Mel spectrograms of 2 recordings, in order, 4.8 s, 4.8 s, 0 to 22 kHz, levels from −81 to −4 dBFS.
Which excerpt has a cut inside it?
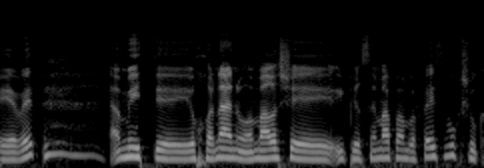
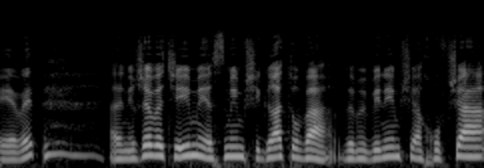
second; 1 cut; at 1.0 s

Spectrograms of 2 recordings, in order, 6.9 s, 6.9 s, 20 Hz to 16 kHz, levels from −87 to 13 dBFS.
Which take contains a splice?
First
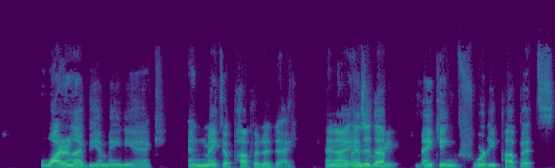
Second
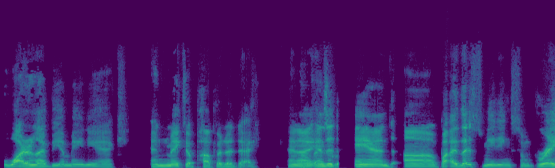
second; 1 cut; at 4.2 s

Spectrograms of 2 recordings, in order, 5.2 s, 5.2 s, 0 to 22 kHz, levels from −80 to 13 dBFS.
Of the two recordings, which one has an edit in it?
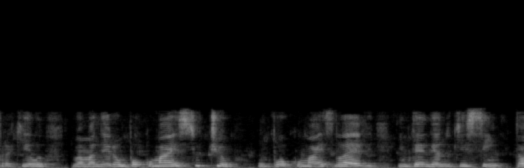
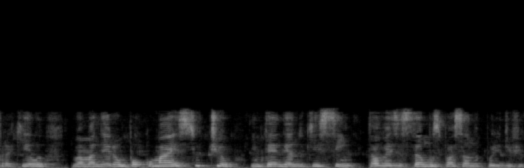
second; 1 cut; at 2.4 s

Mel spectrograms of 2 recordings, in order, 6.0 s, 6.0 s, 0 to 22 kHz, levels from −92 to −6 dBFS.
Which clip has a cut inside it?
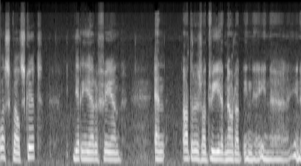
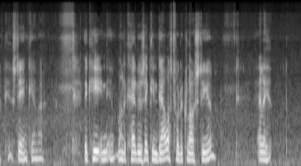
first; 2 cuts; at 3.0 s, 4.9 s

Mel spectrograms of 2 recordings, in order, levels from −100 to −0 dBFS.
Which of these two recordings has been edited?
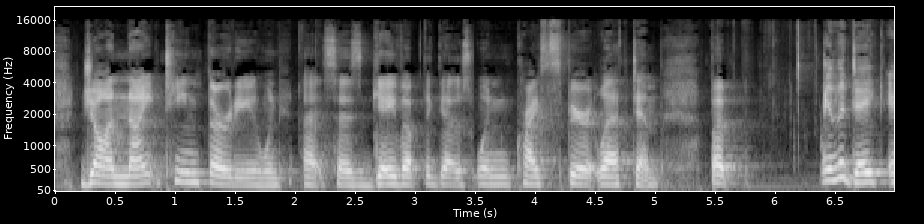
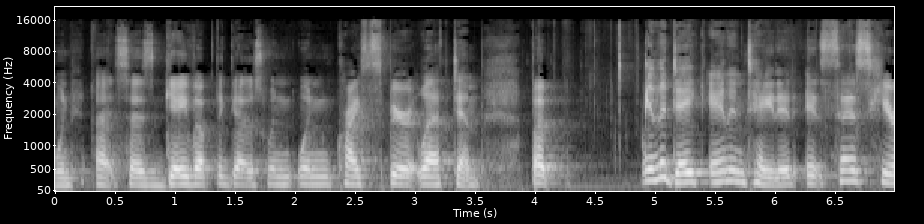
first; 1 cut; at 3.5 s

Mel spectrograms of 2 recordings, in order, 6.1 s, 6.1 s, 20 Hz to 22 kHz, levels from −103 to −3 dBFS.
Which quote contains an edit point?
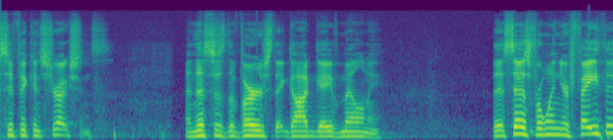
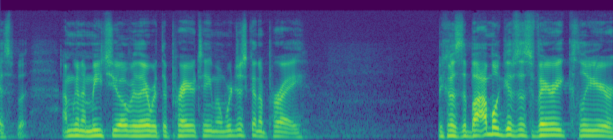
first; 1 cut; at 1.7 s

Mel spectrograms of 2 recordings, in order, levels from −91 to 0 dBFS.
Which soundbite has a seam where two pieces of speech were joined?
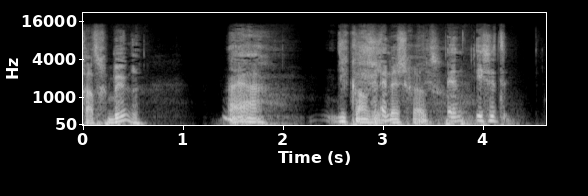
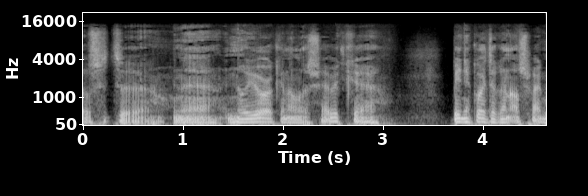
second; 1 cut; at 0.9 s

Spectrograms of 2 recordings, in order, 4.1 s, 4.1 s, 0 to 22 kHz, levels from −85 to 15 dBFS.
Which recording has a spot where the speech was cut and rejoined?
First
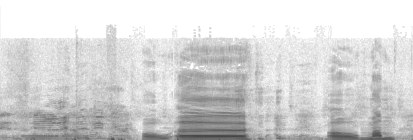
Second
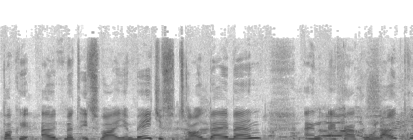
first; 1 cut; at 1.3 s

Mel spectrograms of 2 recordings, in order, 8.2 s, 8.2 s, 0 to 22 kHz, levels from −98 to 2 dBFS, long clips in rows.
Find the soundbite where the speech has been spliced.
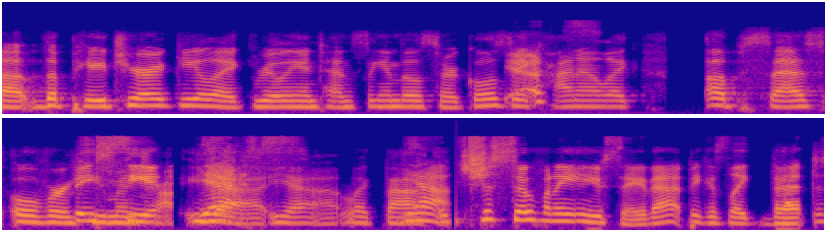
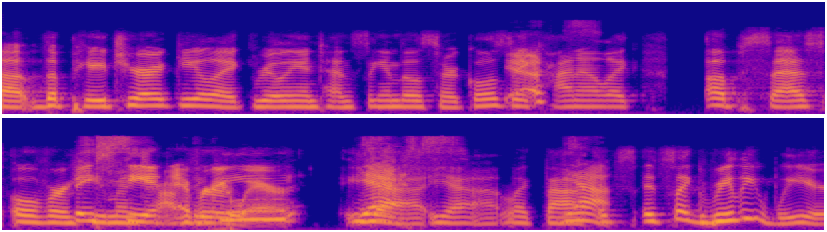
first; 2 cuts; at 5.0 s, 6.3 s

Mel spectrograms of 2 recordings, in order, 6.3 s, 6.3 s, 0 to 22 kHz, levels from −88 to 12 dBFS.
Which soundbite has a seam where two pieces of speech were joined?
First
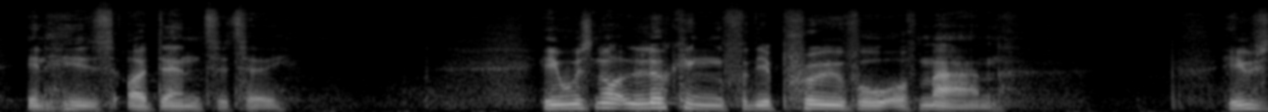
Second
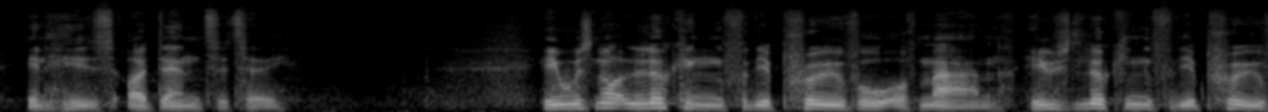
second; 1 cut; at 5.1 s

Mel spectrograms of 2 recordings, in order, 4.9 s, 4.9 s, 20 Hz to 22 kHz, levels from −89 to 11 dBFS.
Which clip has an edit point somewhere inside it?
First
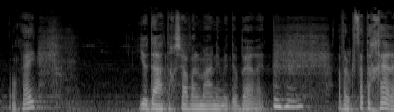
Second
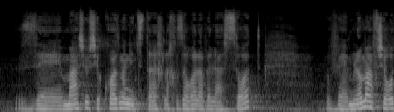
first; 1 cut; at 3.4 s

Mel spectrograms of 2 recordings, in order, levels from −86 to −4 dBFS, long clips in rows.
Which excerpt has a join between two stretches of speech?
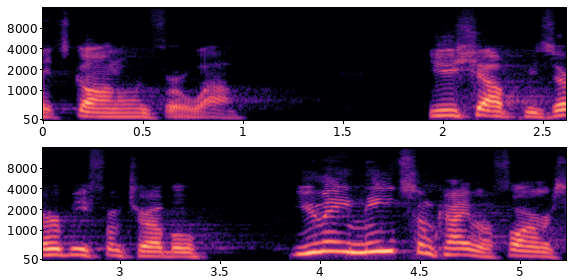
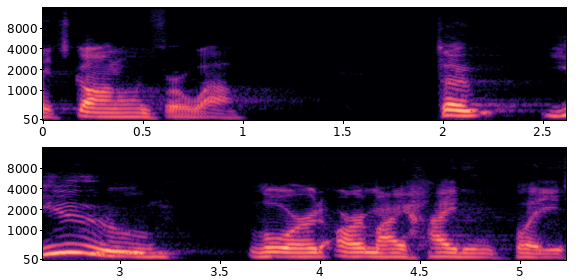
first; 2 cuts; at 1.9 s, 3.8 s

